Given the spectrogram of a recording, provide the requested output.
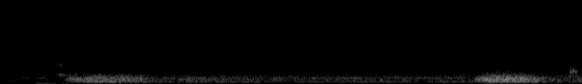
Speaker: inspiration you don't really hear much exploration right so that's those are vesicular sounds and that's what you should hear normally over the the peripheral lung segments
